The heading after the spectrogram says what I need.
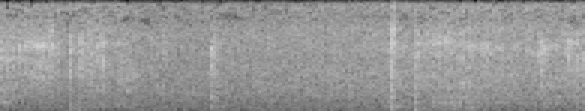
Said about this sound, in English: right now we're just going to be reducing the liquid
